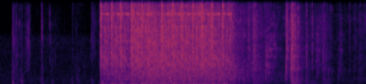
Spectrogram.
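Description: An assault rifle fires a rapid burst.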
